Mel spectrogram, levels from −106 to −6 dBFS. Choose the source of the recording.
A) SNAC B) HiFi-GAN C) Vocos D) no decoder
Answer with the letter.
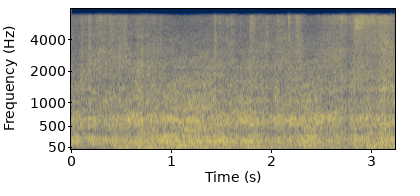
A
